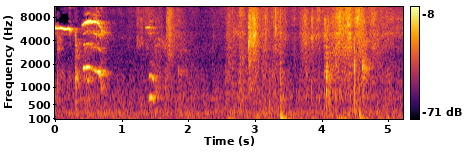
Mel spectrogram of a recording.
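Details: Several 8-week-old Labrador Retriever puppies wrestling together indoors: thin, high whimpers and squeaky yips in the first second and a half, then soft scuffling thumps and rustling as the play continues.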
